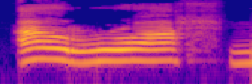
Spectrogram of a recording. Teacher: یہاں را کے اوپر تشدید ہے تو را کو موٹا کریں گے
